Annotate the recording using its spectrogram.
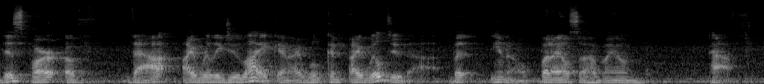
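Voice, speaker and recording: With an American accent and fairly low pitch, a man talks at a fairly slow pace amid noticeable background noise and audible room echo. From Pennsylvania. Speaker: performer. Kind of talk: casual chat.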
